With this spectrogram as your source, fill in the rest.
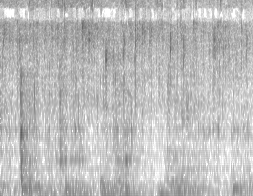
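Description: Steady, close sizzling of onions frying in hot oil for Turkish chicken rice pilaf, with occasional stirring scrapes and pops over a continuous crackling hiss.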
